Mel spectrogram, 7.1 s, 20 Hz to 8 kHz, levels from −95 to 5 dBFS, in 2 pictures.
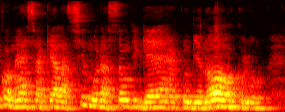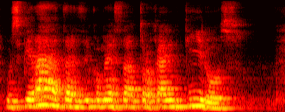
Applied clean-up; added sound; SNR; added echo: none; none; none; reverberation time 0.7 s.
